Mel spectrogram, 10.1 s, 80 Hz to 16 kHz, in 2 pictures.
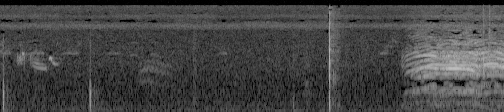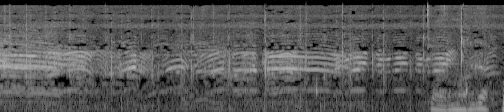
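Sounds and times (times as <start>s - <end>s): faint bird chirps: 0.0s - 2.5s, 3.6s - 4.0s.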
